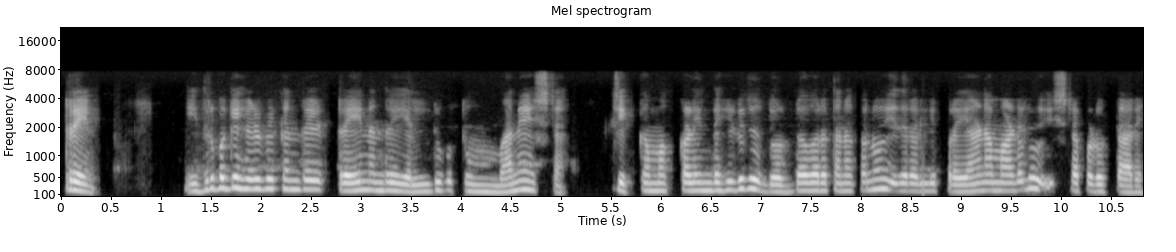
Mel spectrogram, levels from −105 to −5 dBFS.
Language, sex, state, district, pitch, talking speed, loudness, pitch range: Kannada, female, Karnataka, Dharwad, 185 Hz, 110 wpm, -25 LUFS, 175-210 Hz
